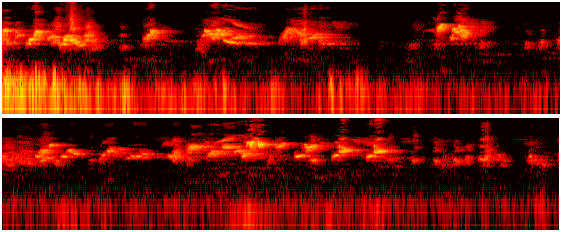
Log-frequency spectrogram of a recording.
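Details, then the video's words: Bulbul song: lively chirpy warbles delivered in quick bursts, some phrases slurring upward, building into a busier chattering stretch toward the end; a few low thuds and handling noise at the start. "Bổi Hót nghe HAY"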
